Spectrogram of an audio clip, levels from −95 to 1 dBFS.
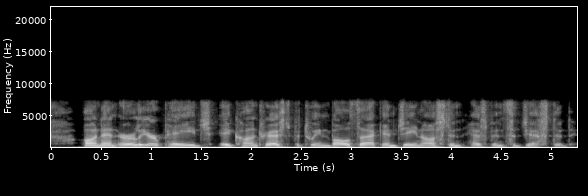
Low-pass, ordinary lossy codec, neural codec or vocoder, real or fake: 7.2 kHz; Opus, 64 kbps; codec, 16 kHz, 8 kbps, FunCodec, trained on LibriTTS, 25 frames a second; fake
